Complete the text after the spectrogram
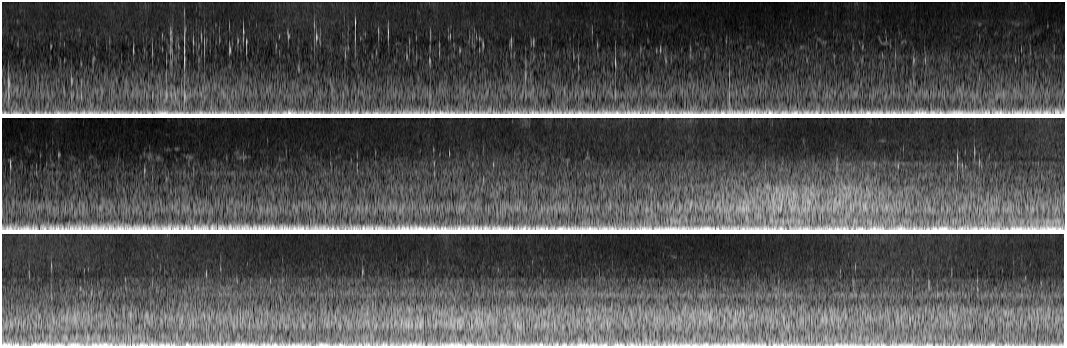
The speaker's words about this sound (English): In case you wondered, this is the ooze, and I think the sounds suit the river name.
